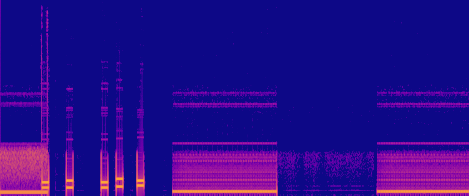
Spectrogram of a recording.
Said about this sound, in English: Well, I'm going to dial his phone number right now and see if we can figure it out for you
